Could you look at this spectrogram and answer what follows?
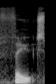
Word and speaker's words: Fuchs: of germans that said it's pronounced fuchs because it's the german word for fox excellent and the other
